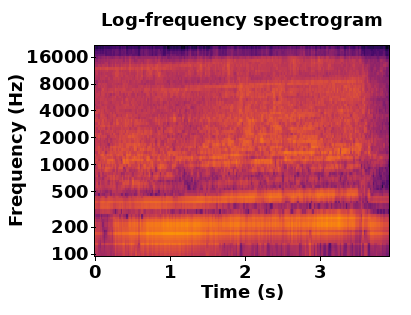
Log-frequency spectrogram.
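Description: Race cars in the 2017 sim racing game Project Cars 2 scream at high revs, a loud sustained engine note holding pitch with a brief gear-shift dip near the end, close and alone.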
